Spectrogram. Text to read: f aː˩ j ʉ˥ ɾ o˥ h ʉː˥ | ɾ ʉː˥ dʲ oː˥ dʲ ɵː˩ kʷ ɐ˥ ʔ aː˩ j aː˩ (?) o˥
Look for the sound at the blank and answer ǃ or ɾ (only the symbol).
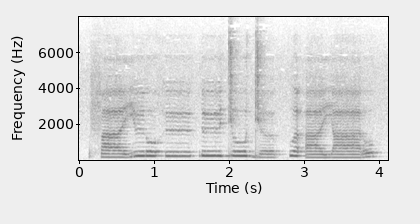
ɾ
